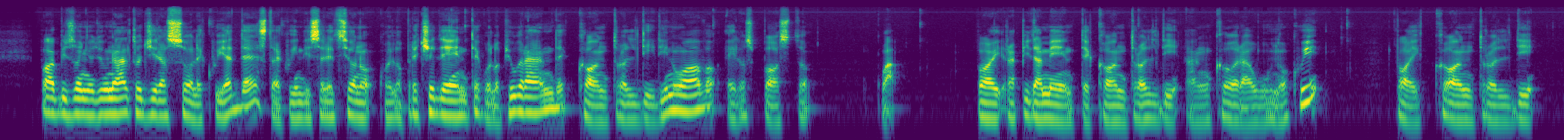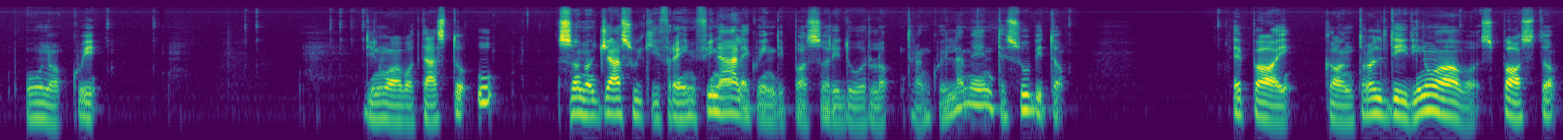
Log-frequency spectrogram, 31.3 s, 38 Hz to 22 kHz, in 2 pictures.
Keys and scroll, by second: 6.3 super+d, 11.2 super+d, 14.7 super+d, 20.3 u, 29.5 super+d.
